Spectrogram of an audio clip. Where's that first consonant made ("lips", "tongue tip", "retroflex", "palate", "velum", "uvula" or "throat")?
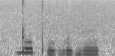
retroflex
